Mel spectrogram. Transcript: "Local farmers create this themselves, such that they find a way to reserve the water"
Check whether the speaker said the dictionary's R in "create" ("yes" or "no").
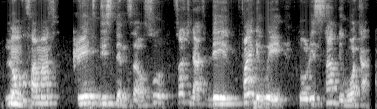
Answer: yes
